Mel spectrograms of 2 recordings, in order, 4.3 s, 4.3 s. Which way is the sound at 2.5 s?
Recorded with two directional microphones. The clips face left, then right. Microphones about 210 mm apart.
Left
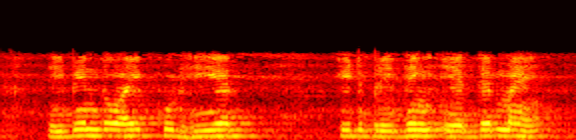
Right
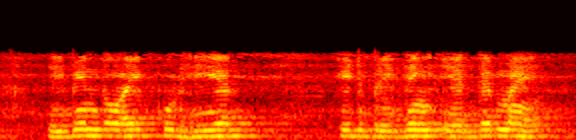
30° left (ahead or behind).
